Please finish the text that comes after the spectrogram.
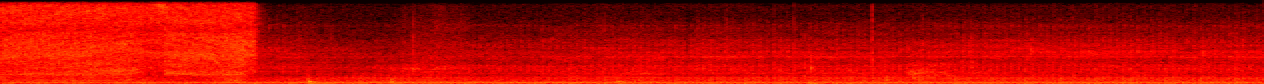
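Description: An airbrush spraying paint gives a loud, close, steady hiss for just over a second, then drops to a much fainter, continuous airy hiss with no talk.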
